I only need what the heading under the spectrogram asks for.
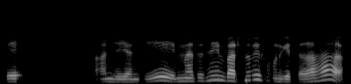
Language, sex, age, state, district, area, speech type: Dogri, male, 18-30, Jammu and Kashmir, Udhampur, urban, conversation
